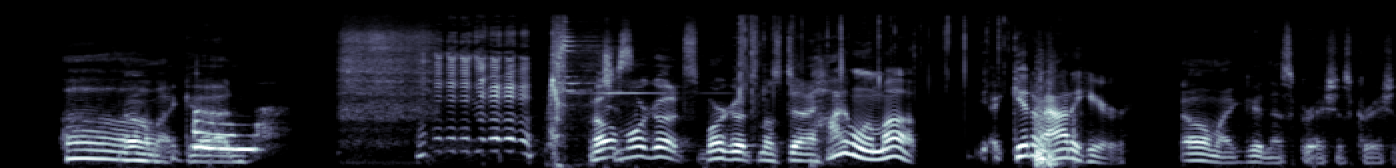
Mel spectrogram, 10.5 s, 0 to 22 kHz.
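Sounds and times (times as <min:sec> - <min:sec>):
speech: 0:00.4 - 0:10.4
breathy hiss: 0:02.6 - 0:03.4
goat bleating: 0:03.2 - 0:04.1.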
